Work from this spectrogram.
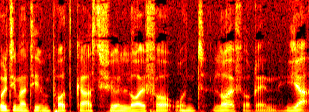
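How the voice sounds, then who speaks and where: An ordinary speaking voice from a man, medium in pitch, at a moderate pace. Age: 30s. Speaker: podcast host, running coach. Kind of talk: solo podcast monologue. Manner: casual, conversational.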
